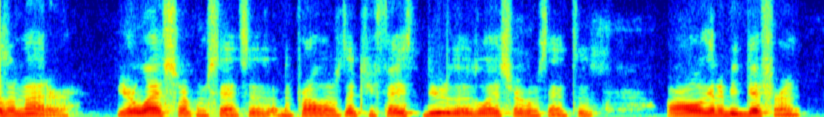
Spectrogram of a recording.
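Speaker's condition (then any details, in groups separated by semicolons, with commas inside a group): Cerebral palsy; has had speech therapy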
